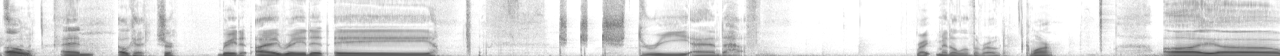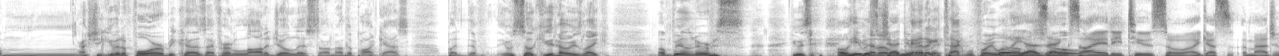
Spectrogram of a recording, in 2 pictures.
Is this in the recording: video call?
no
